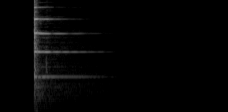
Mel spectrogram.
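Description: A single bright bell-chime 'ding' sound effect, the notification-bell sound of an animated subscribe button. It strikes about a third of a second in and rings out, fading away in well under a second.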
